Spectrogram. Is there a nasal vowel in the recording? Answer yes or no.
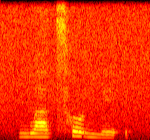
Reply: no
